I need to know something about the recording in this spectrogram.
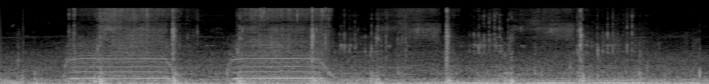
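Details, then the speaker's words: Hyundai Elantra washer pump in reservoir: two separate steady electric buzzes about a second each; pump runs but no fluid sprays from nozzles, pump failed, reservoir and pump replaced. "do you not hear the buzzing noise coming from your windshire wiper reservoir motor"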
